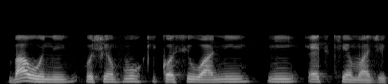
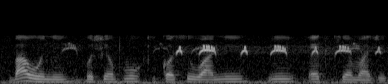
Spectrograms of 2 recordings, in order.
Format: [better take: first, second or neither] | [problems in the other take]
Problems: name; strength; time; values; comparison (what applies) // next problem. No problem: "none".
first | background sound (Cricket); 5 dB above the speech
